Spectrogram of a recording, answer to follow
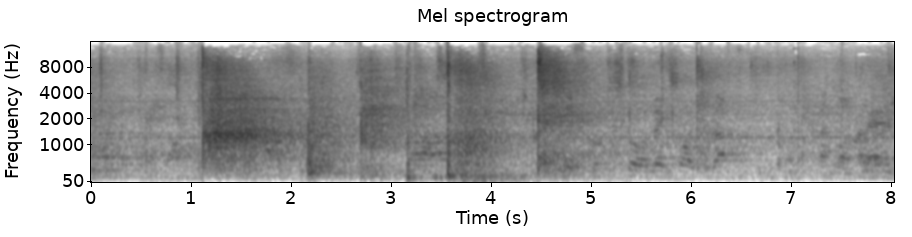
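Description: Cricket balls striking bats and bouncing off the hard floor and netting, a series of sharp knocks with the loudest about three and a half seconds in. Each knock echoes in a large hall.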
